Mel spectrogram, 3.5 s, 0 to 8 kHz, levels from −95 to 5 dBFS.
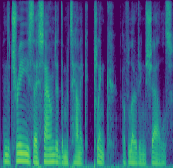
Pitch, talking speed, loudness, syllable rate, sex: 100 Hz, 190 wpm, -19 LUFS, 5.1 syllables/s, male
